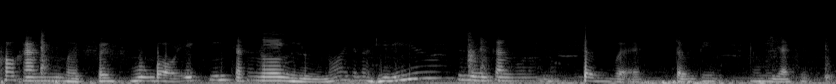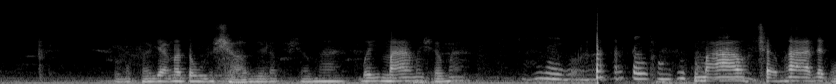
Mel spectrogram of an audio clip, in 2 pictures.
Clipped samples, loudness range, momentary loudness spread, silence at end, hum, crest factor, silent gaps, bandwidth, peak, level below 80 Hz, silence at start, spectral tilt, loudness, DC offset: under 0.1%; 5 LU; 13 LU; 0 s; none; 24 dB; none; 6.2 kHz; -4 dBFS; -38 dBFS; 0 s; -9.5 dB/octave; -29 LUFS; under 0.1%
